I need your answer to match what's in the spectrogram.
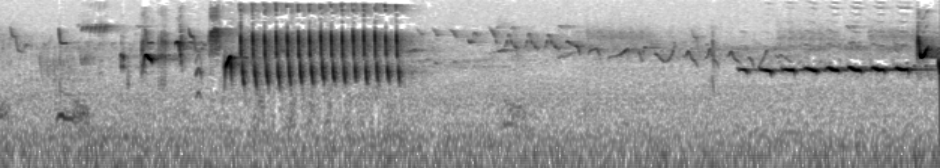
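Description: A common nightingale sings varied phrases: sharp chirps, then a loud rapid chatter of about fifteen notes, thin whistles, and a fast rising repeated trill.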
